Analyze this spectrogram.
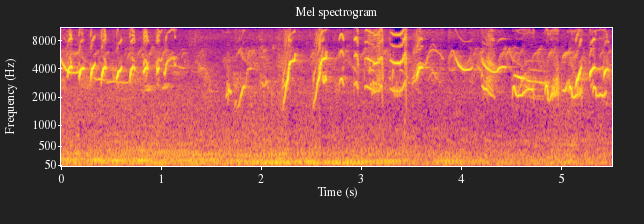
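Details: Energetic Oriental magpie-robin song used to provoke rivals: rapid high whistled notes, quick upward and downward sweeps and buzzy trills follow in close succession with short pauses, over a faint low rumble.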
